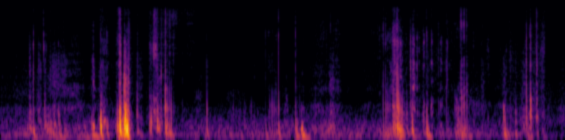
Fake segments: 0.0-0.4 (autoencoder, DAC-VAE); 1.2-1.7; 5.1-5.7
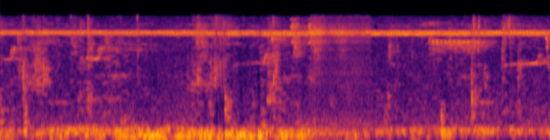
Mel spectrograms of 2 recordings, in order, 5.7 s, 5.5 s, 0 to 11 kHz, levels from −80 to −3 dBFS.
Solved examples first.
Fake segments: 3.1-3.7 (codec, ZipCodec)

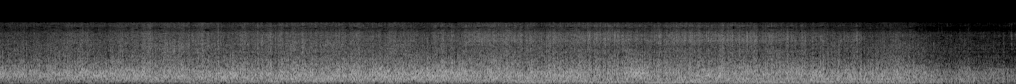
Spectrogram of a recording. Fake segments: none

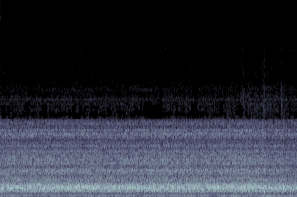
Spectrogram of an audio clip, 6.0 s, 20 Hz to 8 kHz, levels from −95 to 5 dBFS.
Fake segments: 0.5-1.0 (vocoder, BigVGAN v2); 1.9-5.5

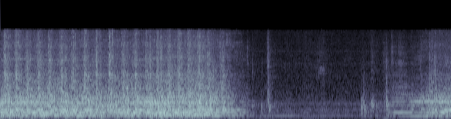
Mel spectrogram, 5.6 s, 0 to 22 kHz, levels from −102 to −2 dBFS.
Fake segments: none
